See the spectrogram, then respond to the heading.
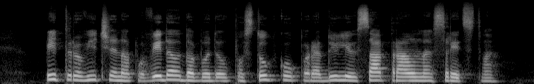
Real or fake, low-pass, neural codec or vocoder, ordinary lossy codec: fake; 19.8 kHz; codec, 44.1 kHz, 2.6 kbps, DAC; none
